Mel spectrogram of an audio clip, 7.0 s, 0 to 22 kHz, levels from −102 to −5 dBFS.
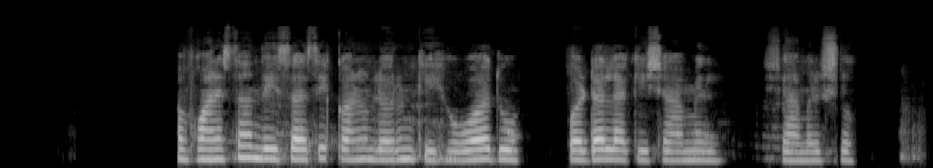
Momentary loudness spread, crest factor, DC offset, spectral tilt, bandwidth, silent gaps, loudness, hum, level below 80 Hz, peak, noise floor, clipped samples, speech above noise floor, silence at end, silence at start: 11 LU; 18 dB; under 0.1%; -4 dB/octave; 11 kHz; 4.00-4.08 s, 4.15-4.24 s, 6.45-6.74 s; -37 LUFS; none; -88 dBFS; -20 dBFS; under -90 dBFS; under 0.1%; over 54 dB; 0.2 s; 1.35 s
